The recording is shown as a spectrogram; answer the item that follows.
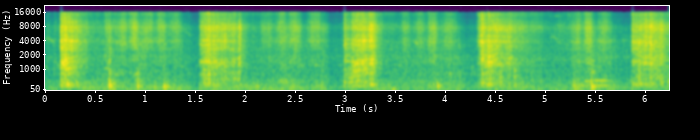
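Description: Shovel scraping and turning a heap of sand-and-cement mortar mixed by hand on the ground: a gritty scrape with small knocks about every second and a half.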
